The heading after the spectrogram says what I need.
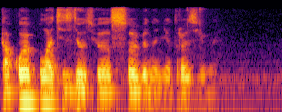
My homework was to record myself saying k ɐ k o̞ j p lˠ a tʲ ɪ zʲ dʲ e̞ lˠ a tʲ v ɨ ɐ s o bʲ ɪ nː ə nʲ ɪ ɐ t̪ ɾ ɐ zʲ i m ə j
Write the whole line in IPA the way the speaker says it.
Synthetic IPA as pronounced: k ɐ k o̞ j p lˠ a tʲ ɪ zʲ dʲ e̞ lˠ ə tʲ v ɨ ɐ s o bʲ ɪ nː ə nʲ ɪ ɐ t̪ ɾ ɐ zʲ i m ə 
